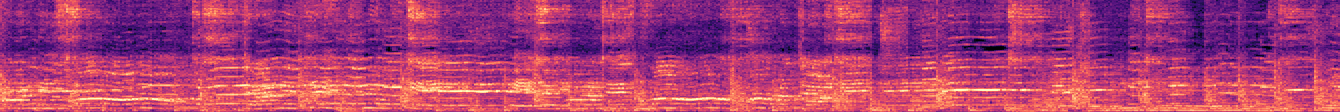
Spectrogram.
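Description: Himachali folk song sung live into a microphone, the voice wavering over sustained harmonium chords, with steady drum and jingling percussion keeping the beat.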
